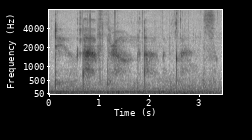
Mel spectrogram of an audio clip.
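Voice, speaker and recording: Whispering over noticeable background noise. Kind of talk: casual talk to camera. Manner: soft-spoken.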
